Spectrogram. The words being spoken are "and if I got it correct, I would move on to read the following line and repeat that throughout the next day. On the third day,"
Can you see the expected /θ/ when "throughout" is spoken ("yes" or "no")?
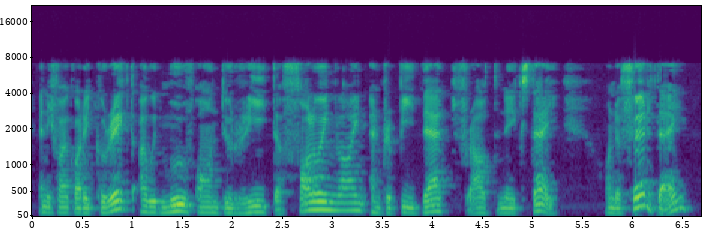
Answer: no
